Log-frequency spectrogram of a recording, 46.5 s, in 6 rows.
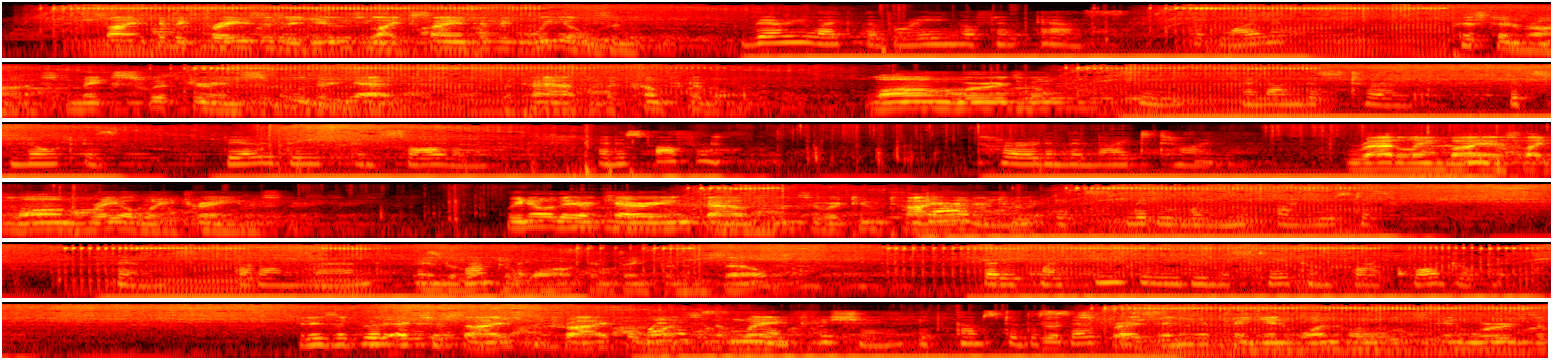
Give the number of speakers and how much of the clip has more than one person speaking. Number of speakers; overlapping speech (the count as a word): two, about 9%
